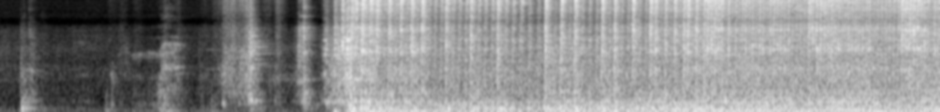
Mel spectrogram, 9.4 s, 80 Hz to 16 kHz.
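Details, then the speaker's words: MTD Yard-Man 1024 two-stage snowblower with electric start, dirty carburetor, fuel lines soft like mush; a few knocks and handling, then the engine catches and settles into a steady, even run with no misses; normal running. "we got fuel lines over here that are like mush but uh she fired up"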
